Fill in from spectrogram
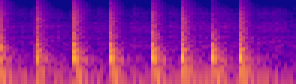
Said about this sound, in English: Who is there? Somebody knocking on my door.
